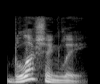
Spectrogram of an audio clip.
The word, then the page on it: blushingly: British English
